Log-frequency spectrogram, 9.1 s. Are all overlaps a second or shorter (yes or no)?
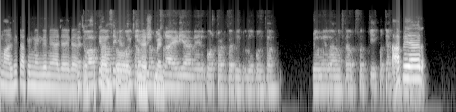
no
